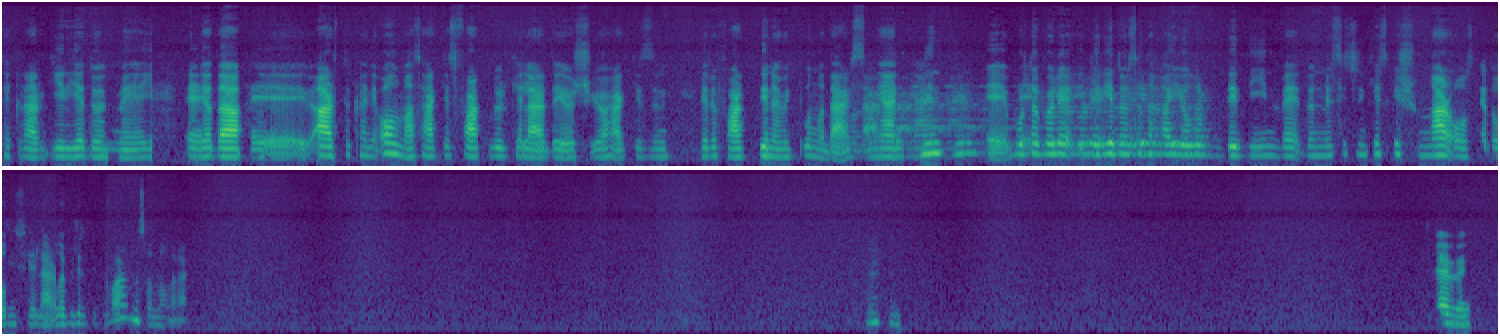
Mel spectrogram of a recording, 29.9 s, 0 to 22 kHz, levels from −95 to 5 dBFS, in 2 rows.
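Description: At 1.5 to 2.5 s and again at 7.0 to 8.0 s the speech briefly jumbles. These are chunks out of order: a half-second block of audio arrived or was written late and plays after the half-second that should follow it. Nothing is missing, but the sequence is swapped, leaving three abrupt seams within each second-long stretch.

From 8.27 to 12.22 s each phrase returns at a steady interval of roughly a third of a second, growing thinner and more ringing with each pass. At its loudest the echo sits about 10 dB below the speech. This is feedback echo between two devices in the same room on one call. One device plays what the other's microphone picked up, and that microphone captures it again. Each device's echo canceller removes only its own playback, so the loop keeps circulating.

The same jumbling returns at 15.0 to 16.0 s, again with one half-second block played a step late. At 20.0 to 21.5 s it is longer: a half-second block is held back behind the two blocks that follow it, so a second of later audio plays first. 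The jumble lasts a second and a half.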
